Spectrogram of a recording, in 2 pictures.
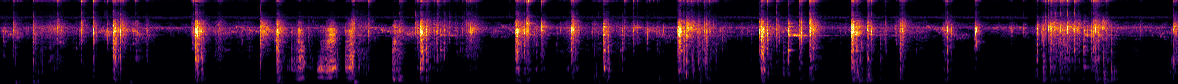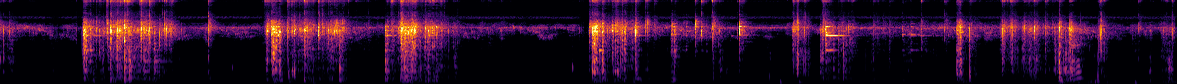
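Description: Dry oil palm fronds rustling and crunching with repeated scraping chops as a pole-mounted palm chisel (dodos) is pushed into frond bases and dragged through cut fronds, in irregular bursts. A steady high insect buzz runs underneath.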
